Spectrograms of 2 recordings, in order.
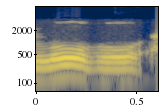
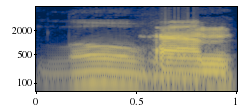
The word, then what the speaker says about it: Louisville: Yeah, I mean, but if you want to sound local, it's fucking Louisville. I'm between Louisville and Cincinnati. – Louisville, okay. – Louisville, it's two syllables, Louisville.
